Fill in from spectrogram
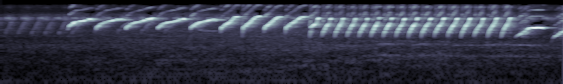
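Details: Belgian canary singing in a training recording: a steady stream of bright, falling, whistled notes speeds into a dense, rolling trill.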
